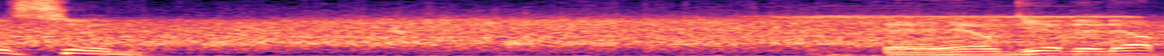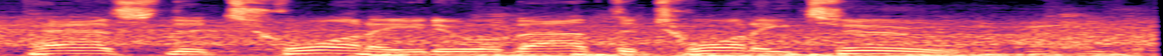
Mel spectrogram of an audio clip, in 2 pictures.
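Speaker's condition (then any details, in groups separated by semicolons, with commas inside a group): No condition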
